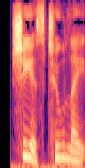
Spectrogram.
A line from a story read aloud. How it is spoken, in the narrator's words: said Elnora coldly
